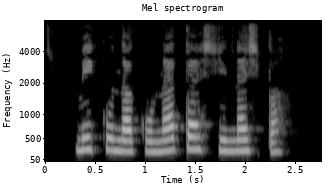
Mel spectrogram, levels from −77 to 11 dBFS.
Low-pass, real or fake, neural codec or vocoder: 7.2 kHz; real; none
